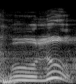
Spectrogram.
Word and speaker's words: হুলু: ঠিক তদ্রূপ ওই উলু হবে না, উচ্চারণটা হবে হুলু।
